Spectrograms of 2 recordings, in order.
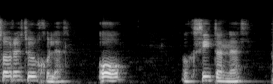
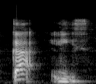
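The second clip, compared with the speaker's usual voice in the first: "Cáliz" split, with weight on "Cá"; two-beat teaching "Cáliz", first syllable strongest; stress on first syllable. Shown as a demonstration. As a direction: stress "Cá", pause, then a lighter "liz". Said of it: "mayor fuerza de voz en K".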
